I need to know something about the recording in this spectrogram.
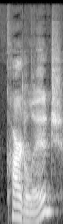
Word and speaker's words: cartilage: So first of all, in the word cartilage, we have 3 syllables. The first syllable, car, is stressed, and it has the clear R diphthong.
